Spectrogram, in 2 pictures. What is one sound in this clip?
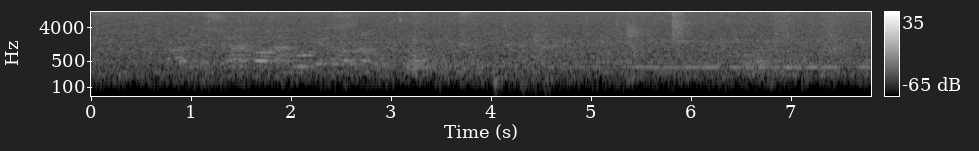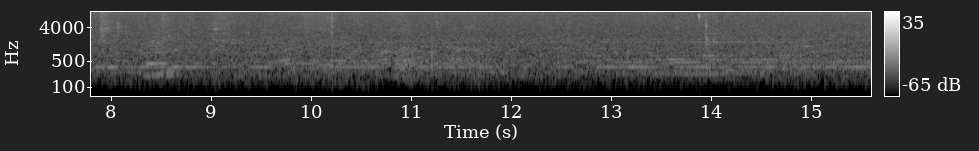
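A television plays a film soundtrack with quiet music.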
